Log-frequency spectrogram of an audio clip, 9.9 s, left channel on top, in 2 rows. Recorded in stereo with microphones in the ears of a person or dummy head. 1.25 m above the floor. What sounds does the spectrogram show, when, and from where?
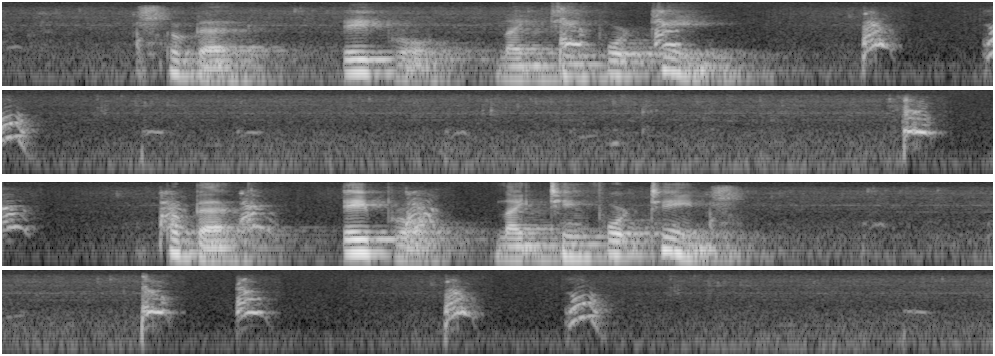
0.8 s a woman speaking: 80° right, 1.0 m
